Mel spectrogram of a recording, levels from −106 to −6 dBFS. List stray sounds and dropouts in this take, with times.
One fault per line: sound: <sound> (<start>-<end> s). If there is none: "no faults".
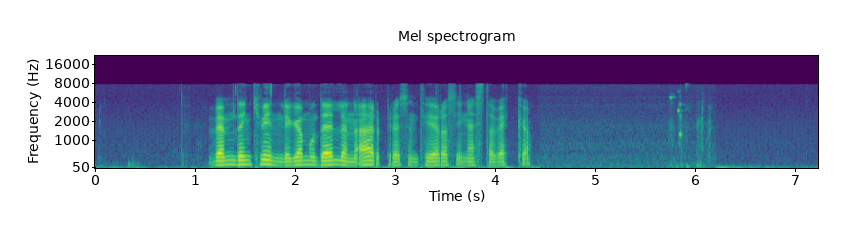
sound: squeak (5.7-6.2 s)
